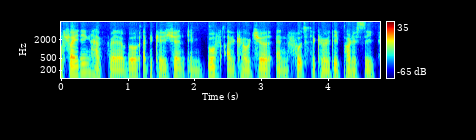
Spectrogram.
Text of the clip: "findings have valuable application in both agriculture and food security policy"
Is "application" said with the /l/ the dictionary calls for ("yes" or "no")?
no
